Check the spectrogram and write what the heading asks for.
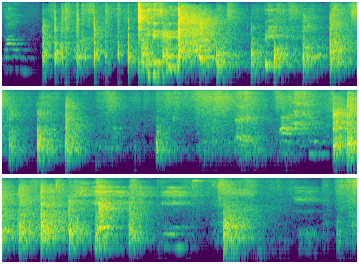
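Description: A toddler's voice babbling and laughing, mixed with many light taps and a few thuds as he handles a shoebox on the floor.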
